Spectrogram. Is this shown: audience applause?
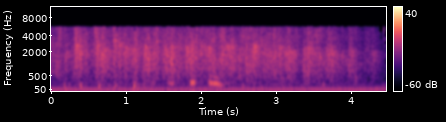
yes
